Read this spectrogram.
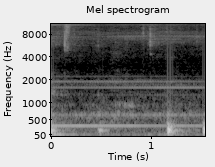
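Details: Corsair H60 2.0 (2013) AIO cooler pump on CPU header, all fans disconnected, SSD-only PC, phone mic near pump: steady low electrical hum audible across the room under handling thumps; owner suspects excessive pump noise.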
